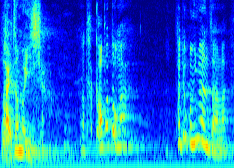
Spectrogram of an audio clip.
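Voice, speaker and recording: Lively, animated sermon preacher. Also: high-pitched, fast talker. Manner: lively storytelling with rhetorical questions.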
